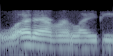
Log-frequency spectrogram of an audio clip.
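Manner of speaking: plain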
